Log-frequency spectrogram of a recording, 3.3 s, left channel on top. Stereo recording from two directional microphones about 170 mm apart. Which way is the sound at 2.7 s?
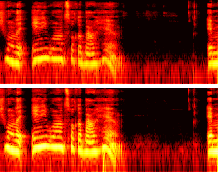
45° right (ahead or behind).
